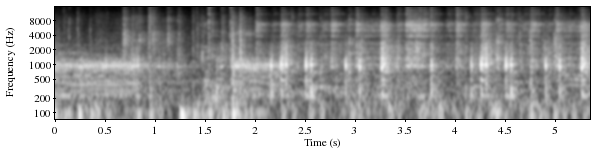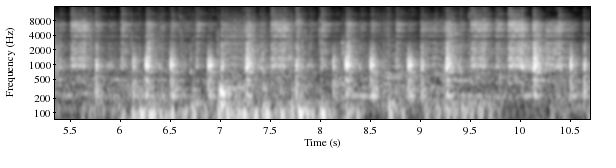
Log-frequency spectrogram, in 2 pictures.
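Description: Live-coded electronic music from TIDAL: a long drum-break sample chopped into sixteen slices and re-sequenced as a fast, stuttering percussion pattern, which starts up about two seconds in.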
